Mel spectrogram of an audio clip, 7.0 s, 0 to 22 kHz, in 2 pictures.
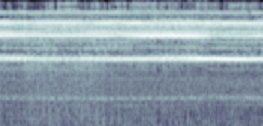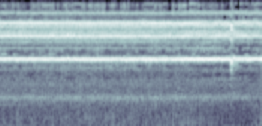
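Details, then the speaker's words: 1000-watt foldable hair dryer switched on: a piercing, steady high whistle over the airflow, loud enough to hurt the ears, from a dry, rusty motor bearing squealing. "Problem इसने यह है कि यह जब इसे on करते हैं तो यह बहुत तेज आवाज करता है इतना तेज आवाज करता है कि लक्खन में आपको दर्द हो जाएगा इस तरह का आवाज करता है इसमें एक सीटी क्वाथ जाता है"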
